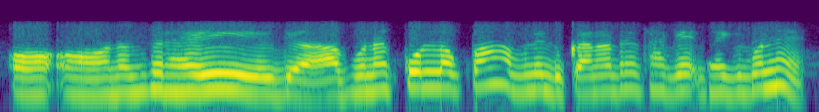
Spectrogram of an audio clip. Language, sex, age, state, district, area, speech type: Assamese, male, 18-30, Assam, Dhemaji, rural, conversation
